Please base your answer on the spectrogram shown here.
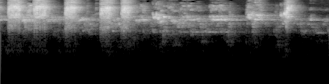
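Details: Pet budgerigars chirp very loudly, a series of harsh, broad squawky chirps about every quarter second, then softer warbling and two more sharp calls.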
